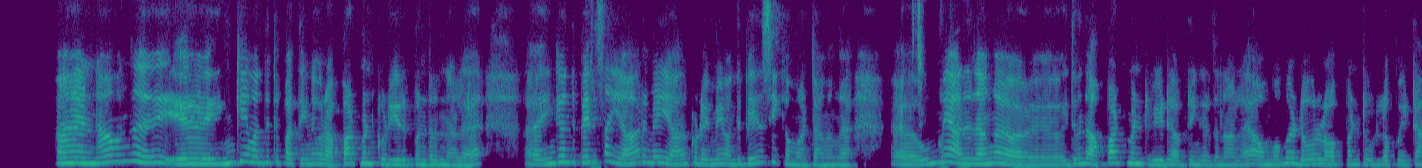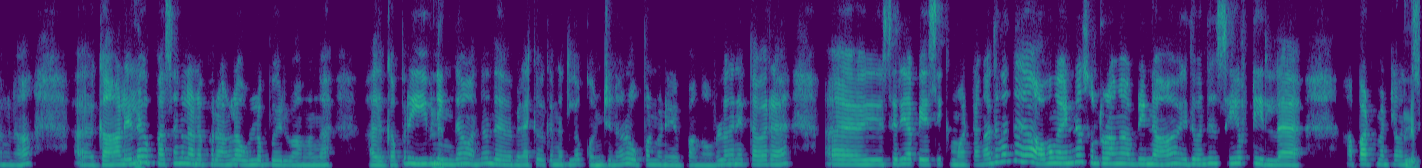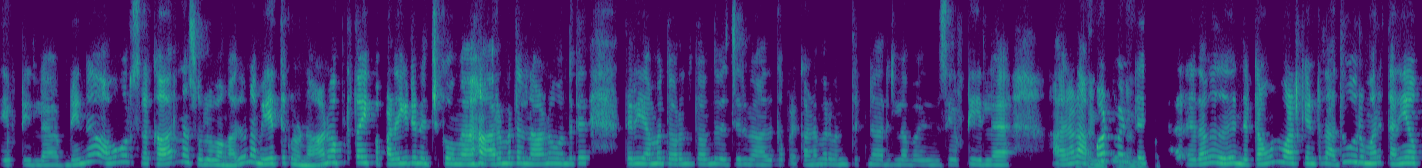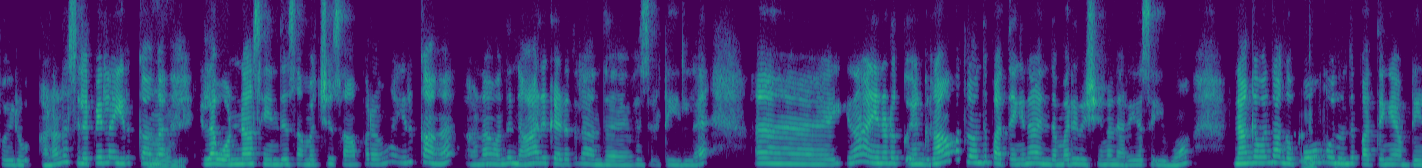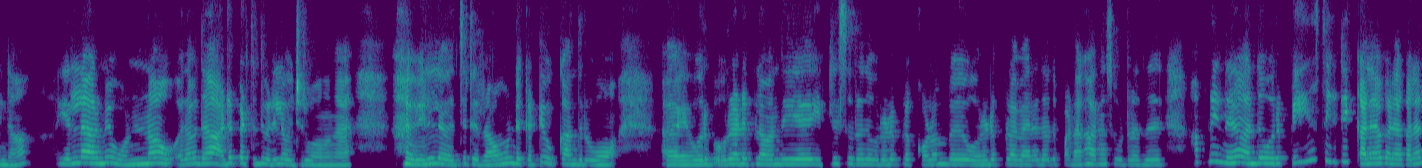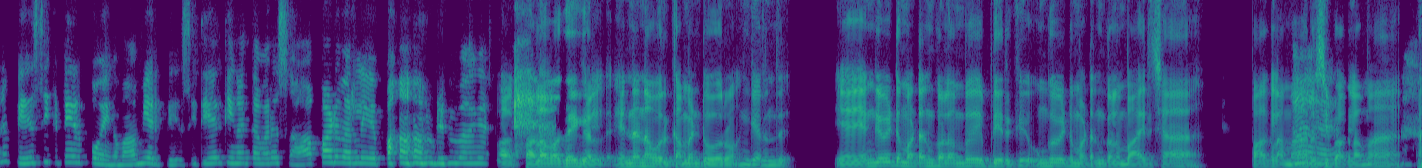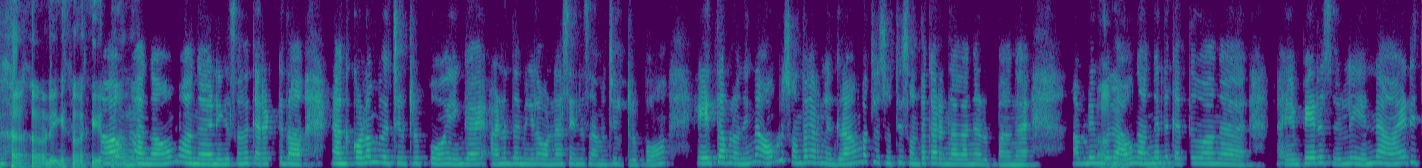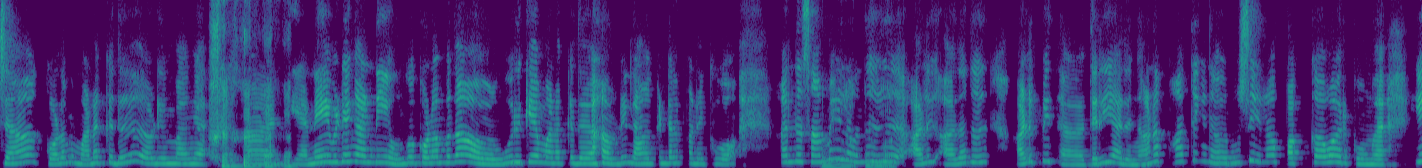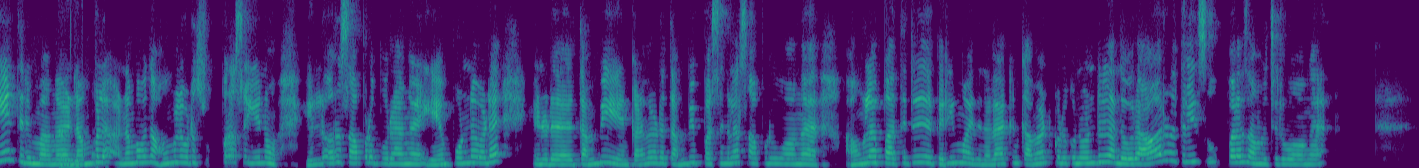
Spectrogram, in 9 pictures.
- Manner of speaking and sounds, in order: "வந்து" said as "வங்கு"; unintelligible speech; other background noise; "வைக்கிற" said as "வெக்கர"; other noise; laugh; unintelligible speech; in English: "ஃபெசிலிட்டி"; drawn out: "அ"; laughing while speaking: "வெளியில வச்சுட்டு"; laughing while speaking: "சாப்பாடு வரலையேப்பா! அப்படின்பாங்க"; chuckle; laughing while speaking: "அப்படிங்கிற மாதிரி கேட்பாங்க"; put-on voice: "என்ன ஆயிடுச்சா? குழம்பு மணக்குது"; laugh; laughing while speaking: "அப்படின்னு நாங்க கிண்டல் பண்ணிக்குவோம்"
- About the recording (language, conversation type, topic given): Tamil, podcast, ஒரு குடும்பம் சார்ந்த ருசியான சமையல் நினைவு அல்லது கதையைப் பகிர்ந்து சொல்ல முடியுமா?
